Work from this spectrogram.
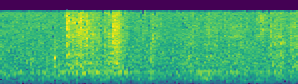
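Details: Bee swarm, captured from the top of a large tree, being walked into a new hive: a dense, steady buzzing hum with a broad hiss of wingbeats, a sharp tap near the start, and voices nearby.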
